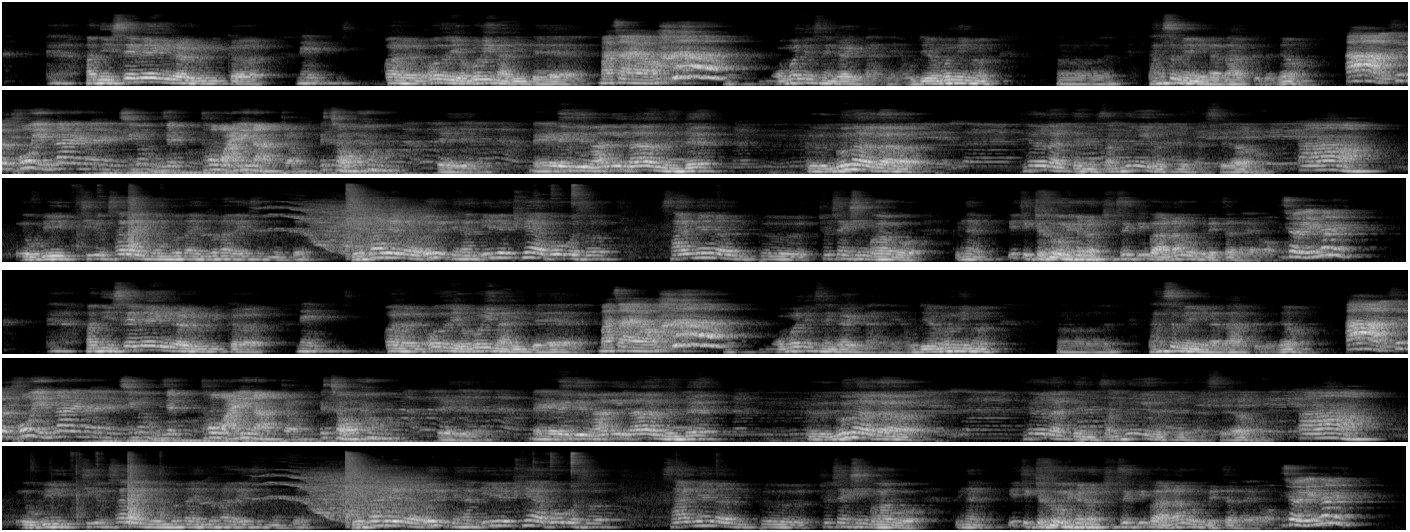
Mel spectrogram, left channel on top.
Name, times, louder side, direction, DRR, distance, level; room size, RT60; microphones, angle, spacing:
voice 1, 0.4-2.6 3.3-3.5 3.8-5.8 7.6-9.9 10.5-11.2 11.5-13.1 18.4-18.9 19.5-21.2 22.1-23.3 24.2-26.7 28.3-34.2 34.8-40.9, left 2 dB, 20° left, -6 dB, 0.4 m, -21 dB
voice 2, 3.0-3.4 6.0-7.3 13.4-18.1 19.3-19.8 27.0-27.8 40.9-41.6, equal, ahead, -5 dB, 1.0 m, -20 dB
sound 1, 13.5-27.7, equal, 25° right, 1.0 m, -39 dB
sound 2, 14.2-20.1 21.7-22.2 24.8-24.9, equal, 90° right, 1.0 m, -35 dB
sound 3, 25.4-35.4, right 2 dB, 45° right, 0.5 m, -34 dB
4.5 x 2.3 x 2.3 m, 0.69 s
head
